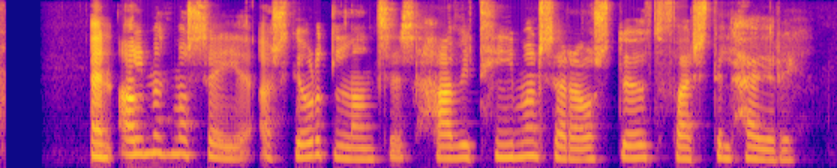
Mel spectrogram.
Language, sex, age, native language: Icelandic, female, 30-39, Icelandic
